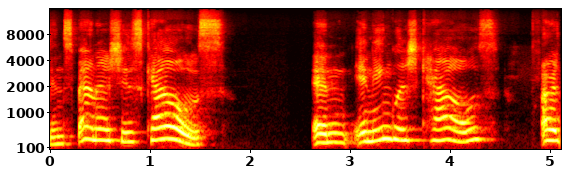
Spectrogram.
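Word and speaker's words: caos: says Kaos of course the way Kaos is pronounced in Spanish is cows and in English cows are those animals that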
